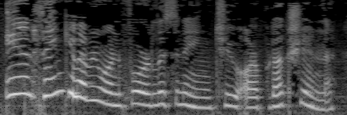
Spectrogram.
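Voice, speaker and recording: A woman's voice: high-pitched, sing-song, moderate pace, darkish tone. A woman presenting an audio production and addressing its listeners in a sign-off.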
